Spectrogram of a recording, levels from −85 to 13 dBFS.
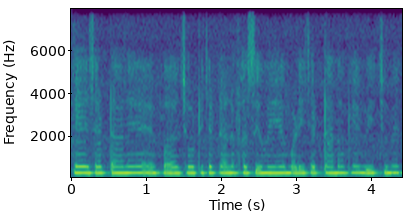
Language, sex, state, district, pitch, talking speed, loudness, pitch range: Hindi, female, Chhattisgarh, Bilaspur, 280 Hz, 230 wpm, -11 LUFS, 280-290 Hz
